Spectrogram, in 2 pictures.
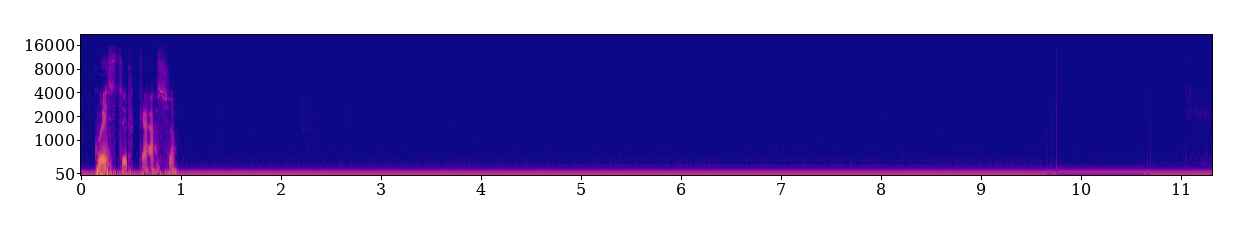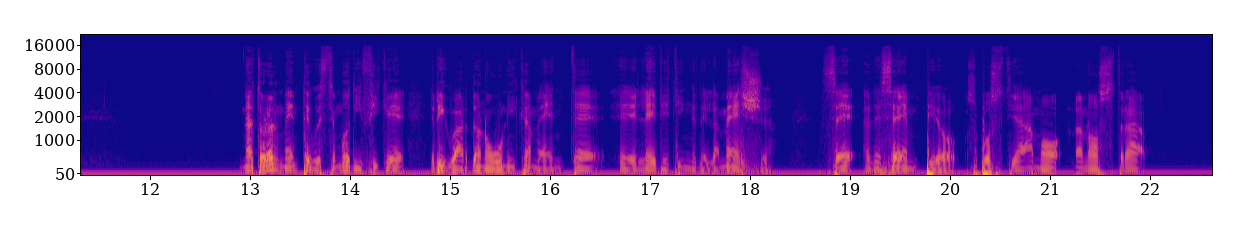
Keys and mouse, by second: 13.7-15.5 drag, 21.5-22.6 drag.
